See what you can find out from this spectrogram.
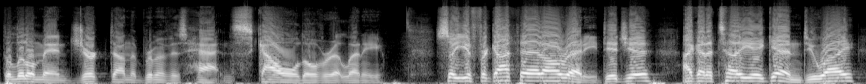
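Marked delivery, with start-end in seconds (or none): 4.3-8.6 louder, higher irritated scolding; exasperated George. Acted. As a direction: rebuke Lenny for forgetting.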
